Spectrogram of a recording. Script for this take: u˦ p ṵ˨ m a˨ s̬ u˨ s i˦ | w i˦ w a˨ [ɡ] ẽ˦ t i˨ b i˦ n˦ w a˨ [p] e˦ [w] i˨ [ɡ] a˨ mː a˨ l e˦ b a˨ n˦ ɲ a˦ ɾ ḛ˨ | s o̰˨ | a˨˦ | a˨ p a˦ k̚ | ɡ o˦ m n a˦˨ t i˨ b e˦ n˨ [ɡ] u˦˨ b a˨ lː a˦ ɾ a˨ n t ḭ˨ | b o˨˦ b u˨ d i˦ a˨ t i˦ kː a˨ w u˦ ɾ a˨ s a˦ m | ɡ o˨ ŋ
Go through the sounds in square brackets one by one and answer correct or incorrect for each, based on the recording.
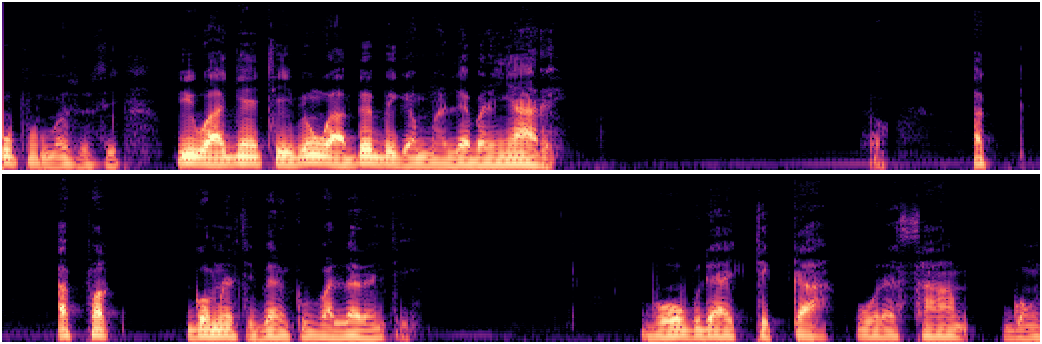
correct, incorrect, incorrect, correct, incorrect

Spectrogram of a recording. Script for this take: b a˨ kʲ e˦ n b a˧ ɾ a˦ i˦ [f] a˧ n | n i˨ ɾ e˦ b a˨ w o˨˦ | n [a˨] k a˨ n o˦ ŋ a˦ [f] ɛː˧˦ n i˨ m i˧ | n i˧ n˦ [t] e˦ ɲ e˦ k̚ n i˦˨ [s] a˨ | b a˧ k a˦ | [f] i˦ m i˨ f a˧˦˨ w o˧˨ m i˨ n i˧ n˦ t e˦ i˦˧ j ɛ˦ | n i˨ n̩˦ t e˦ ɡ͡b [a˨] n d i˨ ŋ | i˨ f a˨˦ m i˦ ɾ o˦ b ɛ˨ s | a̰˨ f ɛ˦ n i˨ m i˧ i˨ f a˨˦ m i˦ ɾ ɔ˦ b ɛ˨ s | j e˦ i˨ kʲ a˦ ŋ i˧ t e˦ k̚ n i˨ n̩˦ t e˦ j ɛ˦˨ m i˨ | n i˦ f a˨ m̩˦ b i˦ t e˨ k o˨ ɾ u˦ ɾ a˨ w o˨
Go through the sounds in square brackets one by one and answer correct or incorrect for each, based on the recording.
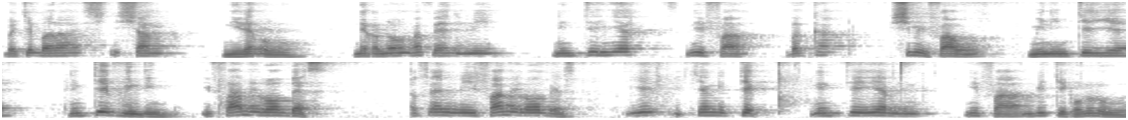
incorrect, incorrect, correct, correct, incorrect, incorrect, incorrect

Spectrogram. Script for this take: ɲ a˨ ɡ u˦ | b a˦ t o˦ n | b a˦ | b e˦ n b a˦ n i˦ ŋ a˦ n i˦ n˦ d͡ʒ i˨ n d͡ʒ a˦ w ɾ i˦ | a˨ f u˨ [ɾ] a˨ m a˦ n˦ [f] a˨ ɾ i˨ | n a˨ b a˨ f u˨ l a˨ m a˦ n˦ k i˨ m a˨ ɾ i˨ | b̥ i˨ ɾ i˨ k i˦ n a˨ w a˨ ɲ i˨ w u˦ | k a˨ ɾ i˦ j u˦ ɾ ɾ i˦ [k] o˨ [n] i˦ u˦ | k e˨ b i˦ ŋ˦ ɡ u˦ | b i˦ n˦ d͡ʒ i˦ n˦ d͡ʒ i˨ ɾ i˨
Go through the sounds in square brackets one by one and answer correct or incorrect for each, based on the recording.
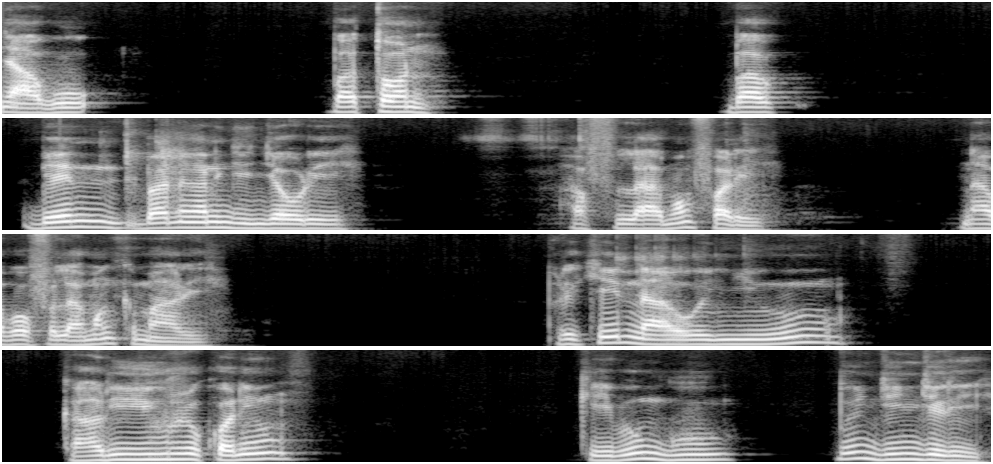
incorrect, correct, correct, correct

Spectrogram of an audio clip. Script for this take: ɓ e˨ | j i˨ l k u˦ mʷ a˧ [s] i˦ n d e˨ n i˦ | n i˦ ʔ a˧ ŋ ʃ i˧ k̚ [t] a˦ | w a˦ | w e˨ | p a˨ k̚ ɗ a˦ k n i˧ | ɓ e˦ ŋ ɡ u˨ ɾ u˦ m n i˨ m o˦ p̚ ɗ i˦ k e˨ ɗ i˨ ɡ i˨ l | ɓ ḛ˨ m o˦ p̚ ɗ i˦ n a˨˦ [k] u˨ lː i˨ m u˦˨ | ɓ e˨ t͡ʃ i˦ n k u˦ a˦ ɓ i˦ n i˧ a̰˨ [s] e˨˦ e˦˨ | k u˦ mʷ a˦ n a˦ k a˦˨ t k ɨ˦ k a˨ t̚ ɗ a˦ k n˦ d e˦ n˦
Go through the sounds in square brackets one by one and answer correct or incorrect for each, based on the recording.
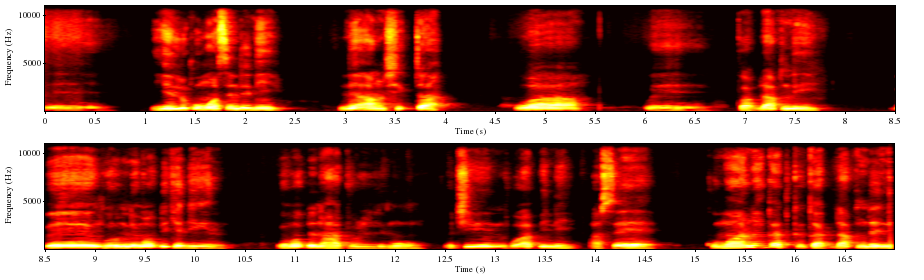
correct, correct, incorrect, correct

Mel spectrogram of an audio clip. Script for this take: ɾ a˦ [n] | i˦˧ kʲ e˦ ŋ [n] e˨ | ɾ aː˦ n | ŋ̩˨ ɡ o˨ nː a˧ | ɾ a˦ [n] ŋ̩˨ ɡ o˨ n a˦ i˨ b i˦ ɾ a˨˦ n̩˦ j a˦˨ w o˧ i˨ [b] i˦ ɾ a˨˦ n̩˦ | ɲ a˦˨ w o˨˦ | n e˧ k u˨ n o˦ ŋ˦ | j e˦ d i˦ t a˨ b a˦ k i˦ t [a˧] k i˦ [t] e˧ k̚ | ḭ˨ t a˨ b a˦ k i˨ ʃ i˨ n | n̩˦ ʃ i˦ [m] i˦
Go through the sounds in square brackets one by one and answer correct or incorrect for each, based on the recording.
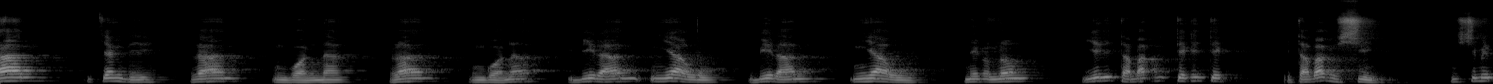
correct, incorrect, correct, correct, incorrect, correct, correct

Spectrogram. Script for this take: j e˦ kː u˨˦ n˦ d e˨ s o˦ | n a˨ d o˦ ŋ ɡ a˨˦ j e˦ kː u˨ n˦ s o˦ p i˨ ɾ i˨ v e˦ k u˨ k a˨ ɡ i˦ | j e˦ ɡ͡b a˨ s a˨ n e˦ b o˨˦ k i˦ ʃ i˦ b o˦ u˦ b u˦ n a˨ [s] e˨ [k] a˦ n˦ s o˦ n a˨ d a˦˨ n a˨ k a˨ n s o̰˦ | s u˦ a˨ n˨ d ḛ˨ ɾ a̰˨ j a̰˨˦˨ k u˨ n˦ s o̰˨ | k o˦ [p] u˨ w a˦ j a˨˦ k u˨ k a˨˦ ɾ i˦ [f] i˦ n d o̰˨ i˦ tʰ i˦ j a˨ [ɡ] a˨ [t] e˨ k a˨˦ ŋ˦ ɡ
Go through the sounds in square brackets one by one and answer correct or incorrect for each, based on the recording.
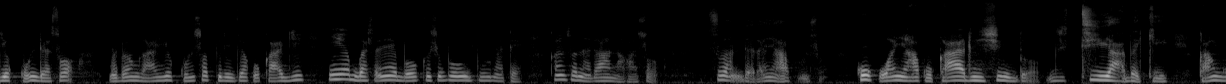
incorrect, correct, incorrect, incorrect, incorrect, incorrect

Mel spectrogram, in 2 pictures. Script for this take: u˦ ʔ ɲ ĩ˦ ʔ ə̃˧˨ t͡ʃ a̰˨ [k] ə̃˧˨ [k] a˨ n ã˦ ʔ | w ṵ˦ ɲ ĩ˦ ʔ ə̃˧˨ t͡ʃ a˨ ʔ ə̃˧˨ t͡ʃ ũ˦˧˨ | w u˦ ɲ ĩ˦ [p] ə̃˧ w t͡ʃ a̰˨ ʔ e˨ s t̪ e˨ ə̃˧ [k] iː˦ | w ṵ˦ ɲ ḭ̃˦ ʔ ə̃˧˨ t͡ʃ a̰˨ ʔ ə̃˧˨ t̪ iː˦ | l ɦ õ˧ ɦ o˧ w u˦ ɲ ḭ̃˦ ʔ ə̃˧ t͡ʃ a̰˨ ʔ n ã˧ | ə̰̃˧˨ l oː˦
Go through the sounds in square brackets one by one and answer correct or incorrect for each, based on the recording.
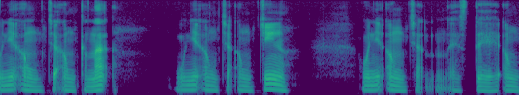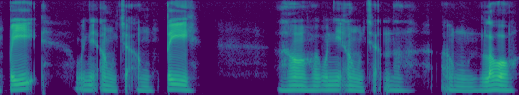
incorrect, correct, incorrect, incorrect

